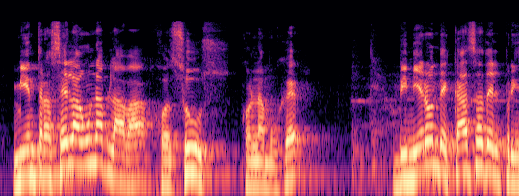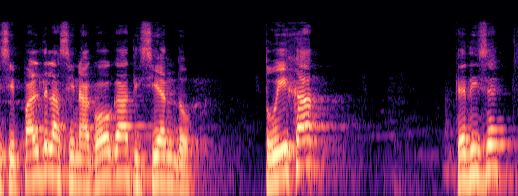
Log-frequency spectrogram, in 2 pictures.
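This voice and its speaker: Pastor telling an animated sermon story. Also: male voice, on the high side. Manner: animated storytelling with sound effects.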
